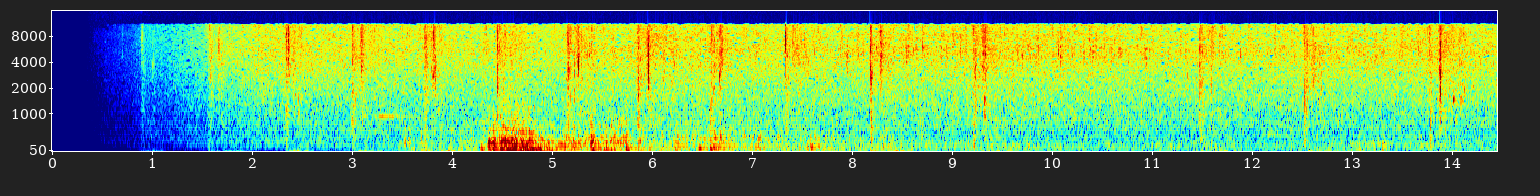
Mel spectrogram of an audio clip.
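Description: Steady rain falls and patters outdoors.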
